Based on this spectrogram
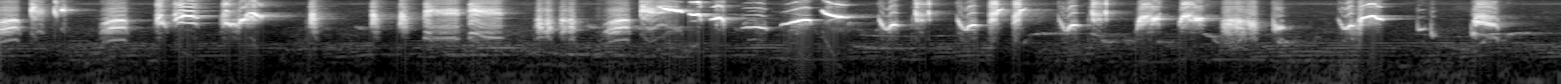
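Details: Lively song of a long-tailed shrike, used as a lure to get other shrikes singing: a long varied stream of sharp chirps, rising and falling whistles, squeaky trills and raspy notes, mixed in quick irregular bursts.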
